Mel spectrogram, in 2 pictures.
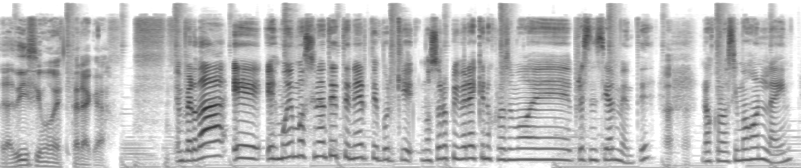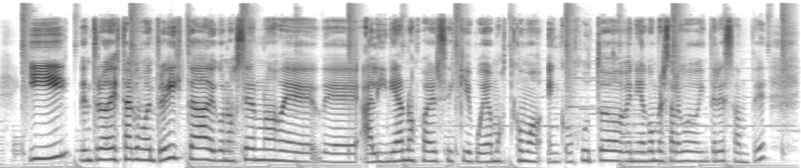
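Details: Adult speaker, likely female, podcast host; ordinary fluent speech.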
